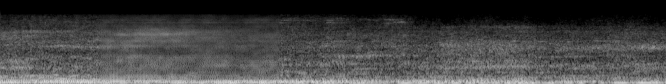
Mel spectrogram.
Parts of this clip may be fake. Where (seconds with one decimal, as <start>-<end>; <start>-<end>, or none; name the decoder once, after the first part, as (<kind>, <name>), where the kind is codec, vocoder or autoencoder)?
1.0-2.8 (vocoder, Vocos)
